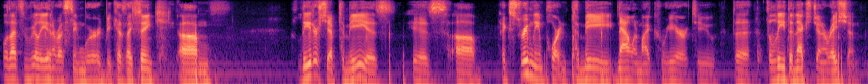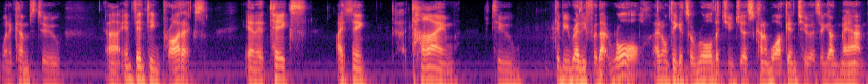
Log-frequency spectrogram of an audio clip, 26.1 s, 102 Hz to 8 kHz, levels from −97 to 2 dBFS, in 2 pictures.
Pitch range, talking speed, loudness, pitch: 95-115 Hz, 155 wpm, -19 LUFS, 105 Hz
